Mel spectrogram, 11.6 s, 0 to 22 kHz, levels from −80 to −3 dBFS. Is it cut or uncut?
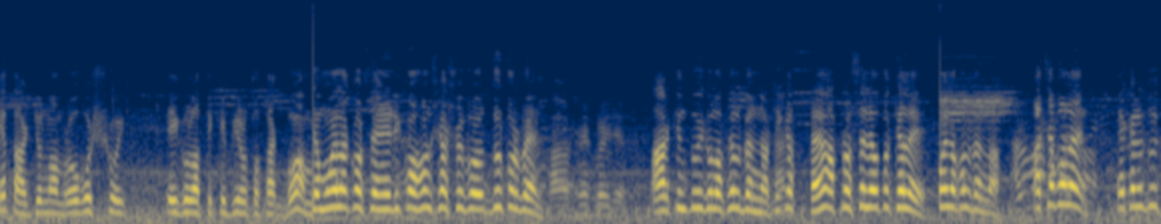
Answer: cut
